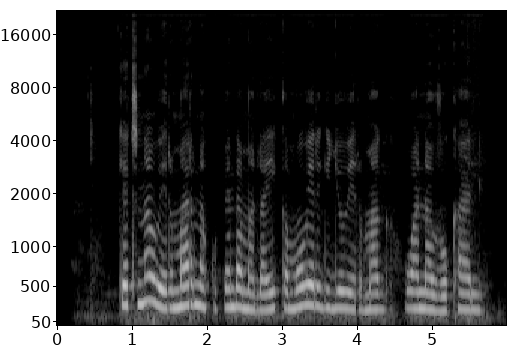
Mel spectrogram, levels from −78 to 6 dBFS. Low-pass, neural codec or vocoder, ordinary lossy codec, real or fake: none; none; none; real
